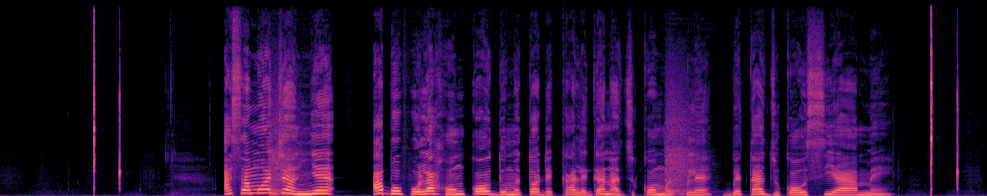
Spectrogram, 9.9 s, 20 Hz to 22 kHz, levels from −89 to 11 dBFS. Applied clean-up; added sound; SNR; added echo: none; Snare drum; 20 dB; none.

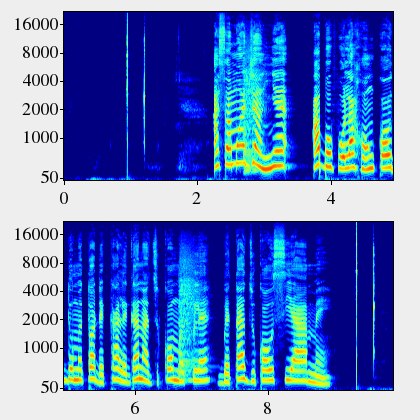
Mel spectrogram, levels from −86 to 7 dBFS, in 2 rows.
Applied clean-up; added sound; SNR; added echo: classical method log-MMSE.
